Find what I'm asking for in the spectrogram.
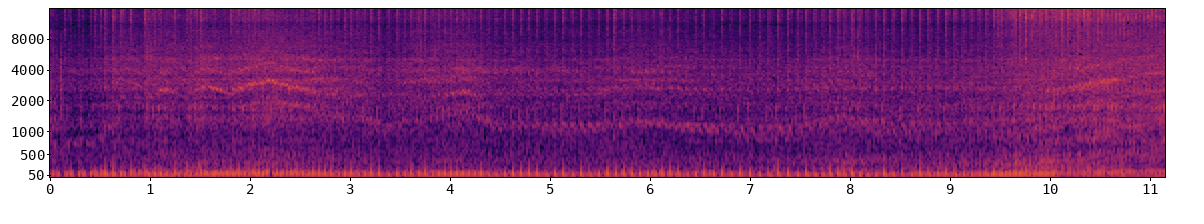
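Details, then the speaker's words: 1996 Yamaha Virago XV750 V-twin, sat about 10 years and now cleaned up, on a test ride: a steady, even, lopey beat pulling cleanly through light throttle changes with no misses or knocks; running healthy. "Pretty damn good. Cleaned up really nice. This was actually super easy to get cleaned up and running great."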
